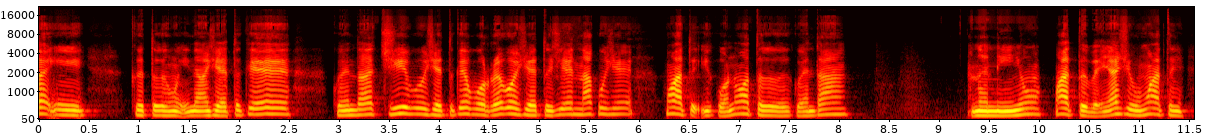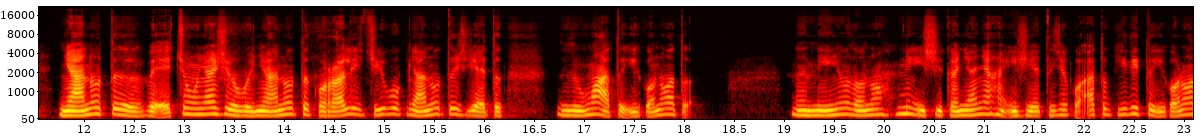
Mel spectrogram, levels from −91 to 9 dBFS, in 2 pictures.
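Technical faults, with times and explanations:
Throughout, Opus compression: the speech has a plainly audible hoarse, muffled and grainy quality, with a rough, noisy texture in place of clean detail. That points to likely Opus encoding in its hybrid speech mode at a low rate, something like 16 kbps. The encoder keeps each band's energy but fills what it can't afford with noise, which adds the grit. Bandwidth stays wide, with content reaching up to about 20.4 kHz.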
